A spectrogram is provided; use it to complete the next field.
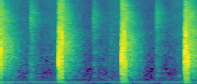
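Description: One-handed clapping keeps a steady beat: four sharp, bright claps roughly a second apart, with softer taps falling between them over a low, steady hum. No one speaks.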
